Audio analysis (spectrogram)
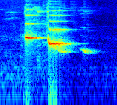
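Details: Home-alone Kai Ken called Ichi giving brief, clear, whistle-like cries out of loneliness: two steady tones, the second dropping lower, followed by a soft low trailing note.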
